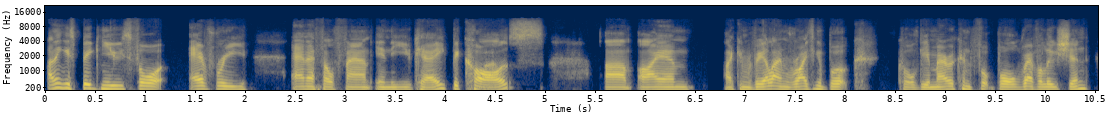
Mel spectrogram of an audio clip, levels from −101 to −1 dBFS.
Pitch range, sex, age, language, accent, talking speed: 115-135 Hz, male, 20-39, English, British, 155 wpm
